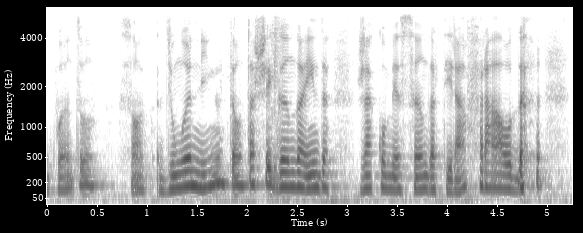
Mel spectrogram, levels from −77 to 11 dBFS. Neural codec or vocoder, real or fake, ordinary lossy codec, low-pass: none; real; none; 5.4 kHz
